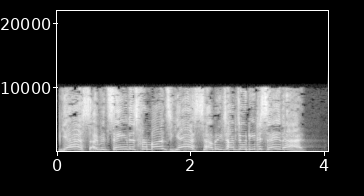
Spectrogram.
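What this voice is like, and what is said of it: Yelling loudly, excited. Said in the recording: “Stop yelling at me.”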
